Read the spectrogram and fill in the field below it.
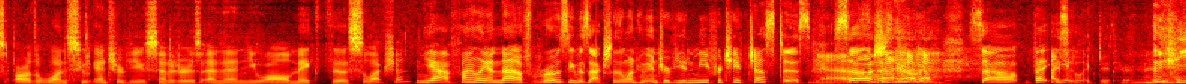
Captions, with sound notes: are the ones who interview Senators and then you all make the selection? - Yeah. Funnily enough, Rosie was actually the one who interviewed me for Chief Justice. - Yeah. (giggles) - So ... - I certainly do if you admit.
